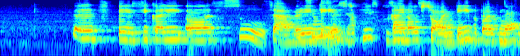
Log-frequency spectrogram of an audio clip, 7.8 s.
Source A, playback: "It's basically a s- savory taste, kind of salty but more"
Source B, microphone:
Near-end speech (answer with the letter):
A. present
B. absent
A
